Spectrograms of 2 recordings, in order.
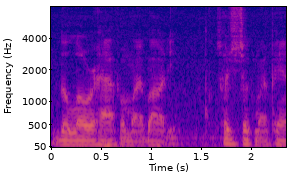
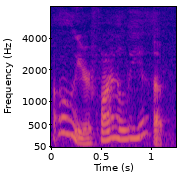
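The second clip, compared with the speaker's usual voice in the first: much higher, sing-song female voice; lady doctor voice; 4 dB louder than usual. Retold or imitated. Lady doctor greeting the waking patient, high and cheery. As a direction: chirp it up high like a cheery nurse.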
